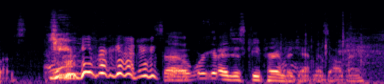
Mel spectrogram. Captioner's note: laughing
